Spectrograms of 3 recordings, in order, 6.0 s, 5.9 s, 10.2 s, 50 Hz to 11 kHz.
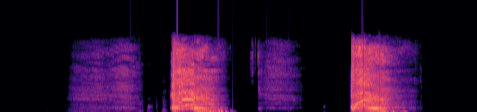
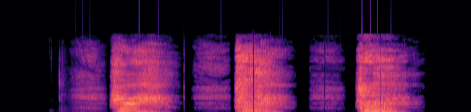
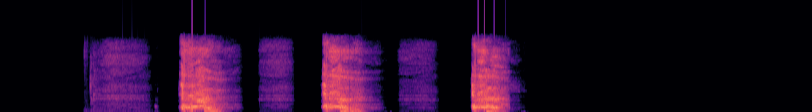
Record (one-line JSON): {"cough_length": "6.0 s", "cough_amplitude": 29626, "cough_signal_mean_std_ratio": 0.37, "exhalation_length": "5.9 s", "exhalation_amplitude": 32768, "exhalation_signal_mean_std_ratio": 0.5, "three_cough_length": "10.2 s", "three_cough_amplitude": 32082, "three_cough_signal_mean_std_ratio": 0.31, "survey_phase": "alpha (2021-03-01 to 2021-08-12)", "age": "45-64", "gender": "Male", "wearing_mask": "No", "symptom_cough_any": true, "symptom_shortness_of_breath": true, "smoker_status": "Current smoker (11 or more cigarettes per day)", "respiratory_condition_asthma": true, "respiratory_condition_other": true, "recruitment_source": "REACT", "submission_delay": "2 days", "covid_test_result": "Negative", "covid_test_method": "RT-qPCR"}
